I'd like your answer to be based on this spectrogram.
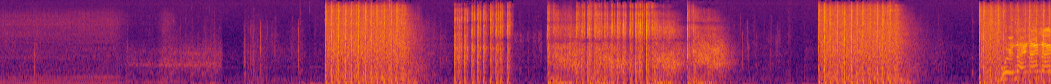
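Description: Gunfire in the PUBG Mobile video game, loud bursts of rapid automatic shots in several separate volleys, with game sounds and engine noise between them.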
